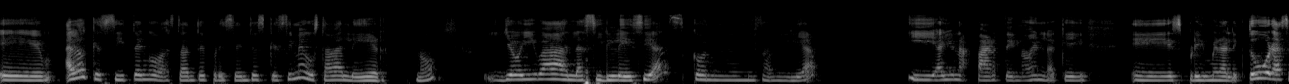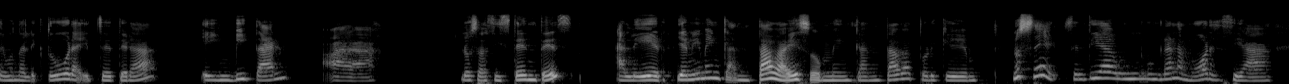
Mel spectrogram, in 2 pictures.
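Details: 28-year-old woman, a speech-language therapist, who has stuttered since age 4 and still stutters, speaking Spanish; stuttering.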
